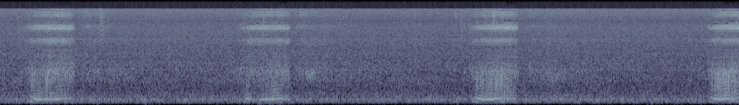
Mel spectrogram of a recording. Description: MY littlest chihuahua sleeps a lot! And it was soo cute to hear her snoring so loud because she's so little, I had to record it.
